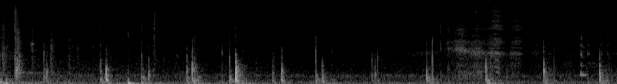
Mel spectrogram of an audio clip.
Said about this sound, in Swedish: Det är någon som går ner för en trappa upp. Ja, precis.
